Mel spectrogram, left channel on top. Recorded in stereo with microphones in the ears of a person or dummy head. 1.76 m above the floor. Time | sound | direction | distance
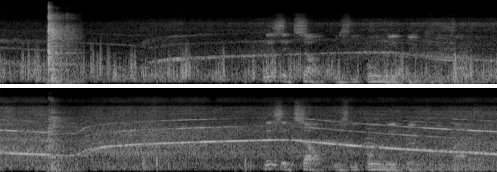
0.5 | a door slam | 55° left (ahead or behind) | 1.5 m
2.6 | a man speaking | 25° right (ahead or behind) | 1.6 m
